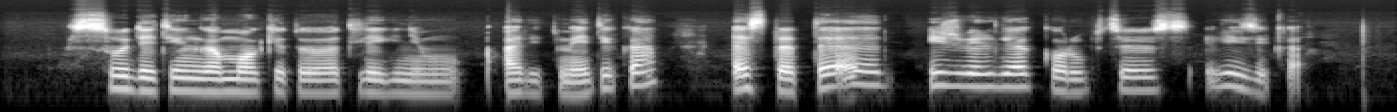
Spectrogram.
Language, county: Lithuanian, Vilnius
